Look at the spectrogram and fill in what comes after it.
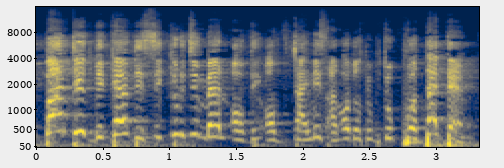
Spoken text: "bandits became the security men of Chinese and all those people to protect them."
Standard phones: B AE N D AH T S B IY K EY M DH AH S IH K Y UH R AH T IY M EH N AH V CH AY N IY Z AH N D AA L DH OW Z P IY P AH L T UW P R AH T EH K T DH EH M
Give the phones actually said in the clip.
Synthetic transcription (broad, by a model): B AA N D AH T B IY K EY M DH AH S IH K Y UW R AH T IY M EH N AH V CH AY N IY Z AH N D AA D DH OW S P IY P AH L T UW P R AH T EH K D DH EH M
